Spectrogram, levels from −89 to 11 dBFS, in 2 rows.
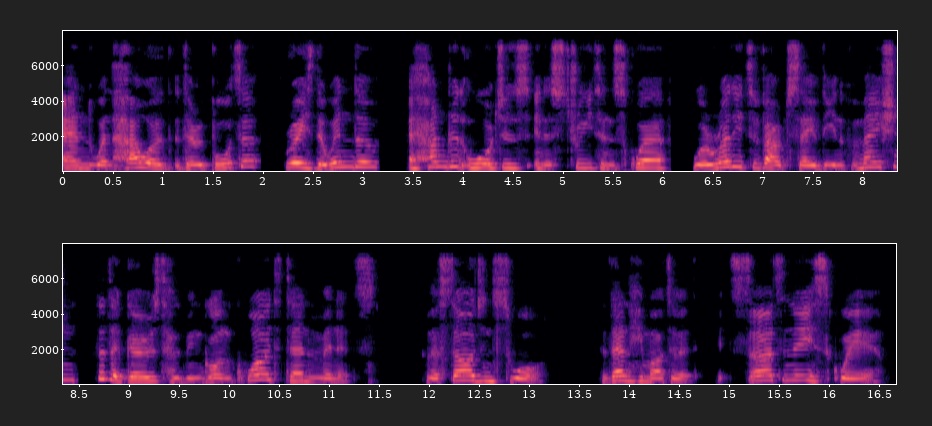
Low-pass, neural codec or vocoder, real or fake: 7.2 kHz; none; real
